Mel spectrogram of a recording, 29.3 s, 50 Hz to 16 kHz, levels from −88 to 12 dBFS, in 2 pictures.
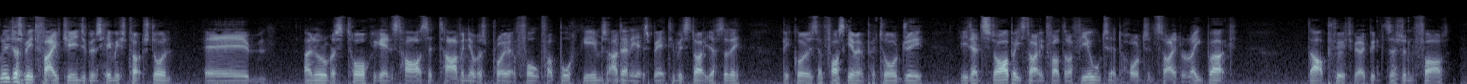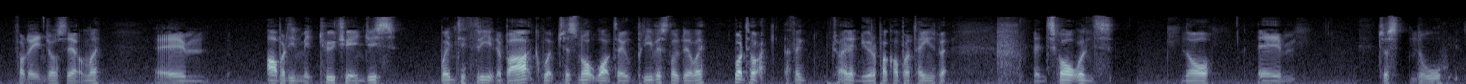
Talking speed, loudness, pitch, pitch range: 205 wpm, -26 LUFS, 110 Hz, 100-120 Hz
